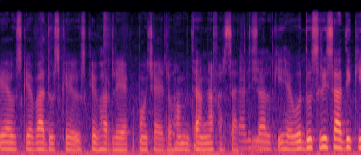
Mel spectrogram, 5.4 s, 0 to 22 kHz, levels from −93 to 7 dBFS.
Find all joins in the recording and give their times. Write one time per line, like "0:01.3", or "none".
0:04.1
